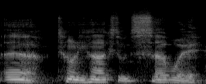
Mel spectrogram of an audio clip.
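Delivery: slow, sneering mock complaint; a disgusted scoff at a sellout; scornful grumble. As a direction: sneer it like a fed-up online critic. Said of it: "this switch flips where you go".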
